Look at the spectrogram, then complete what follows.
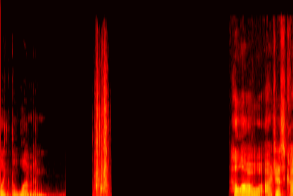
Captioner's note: camera shutter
